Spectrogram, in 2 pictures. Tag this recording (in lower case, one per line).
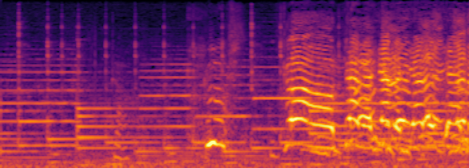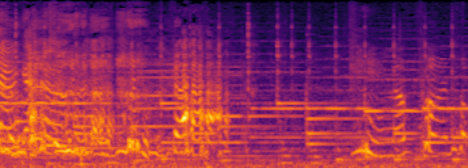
music
speech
